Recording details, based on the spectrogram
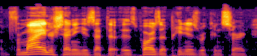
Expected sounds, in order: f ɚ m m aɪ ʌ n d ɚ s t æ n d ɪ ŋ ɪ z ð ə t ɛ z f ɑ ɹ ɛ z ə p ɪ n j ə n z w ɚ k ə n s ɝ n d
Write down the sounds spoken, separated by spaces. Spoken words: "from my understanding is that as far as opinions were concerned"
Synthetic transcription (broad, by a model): f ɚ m m aɪ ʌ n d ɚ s t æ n d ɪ ŋ ɪ z ð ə t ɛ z p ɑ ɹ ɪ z ə p ɪ n j ə n z w ɚ k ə n s ɝ n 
